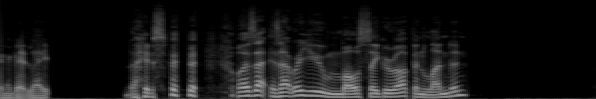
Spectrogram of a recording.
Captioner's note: laughter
